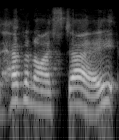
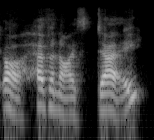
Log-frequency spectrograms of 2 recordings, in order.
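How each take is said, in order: First: Said in the usual way. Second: Sarcastic. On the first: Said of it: "you might read that two ways". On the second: Shown as a demonstration. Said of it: "a little bit sarcastic".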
